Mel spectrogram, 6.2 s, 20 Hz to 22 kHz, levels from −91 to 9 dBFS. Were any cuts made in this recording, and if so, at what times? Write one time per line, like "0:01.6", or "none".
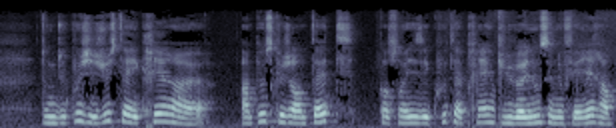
0:03.8
0:04.9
